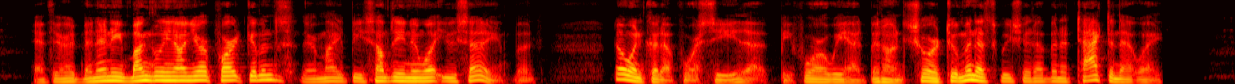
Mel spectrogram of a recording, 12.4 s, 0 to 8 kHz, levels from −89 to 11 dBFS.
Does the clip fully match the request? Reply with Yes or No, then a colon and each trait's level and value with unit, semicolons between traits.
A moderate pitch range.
No: wide, 5.8 semitones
